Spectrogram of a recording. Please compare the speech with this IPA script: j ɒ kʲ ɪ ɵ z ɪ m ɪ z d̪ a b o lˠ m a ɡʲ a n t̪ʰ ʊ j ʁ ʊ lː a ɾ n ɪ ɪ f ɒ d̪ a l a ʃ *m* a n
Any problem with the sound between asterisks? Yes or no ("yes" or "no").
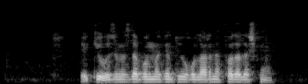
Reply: no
